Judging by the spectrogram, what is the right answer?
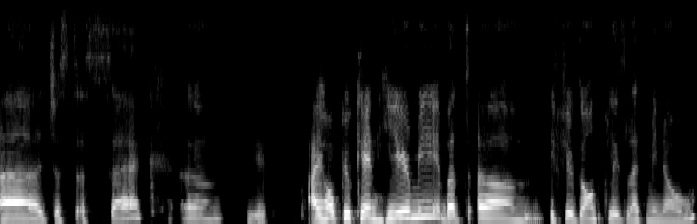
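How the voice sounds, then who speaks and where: A woman speaks at a very slow pace in a Portuguese accent. Her pitch varies in an ordinary way. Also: medium pitch for a woman. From Brazil. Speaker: game designer pitching. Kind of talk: game pitch.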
